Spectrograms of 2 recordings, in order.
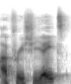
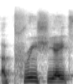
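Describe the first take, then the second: First: The stress is not on the second syllable. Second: The stress is on the second syllable. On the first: The speaker calls it wrong. "It's not appreciate or something like this" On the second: The speaker calls it right. "it is on the pre part of the word here"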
